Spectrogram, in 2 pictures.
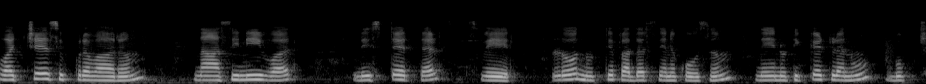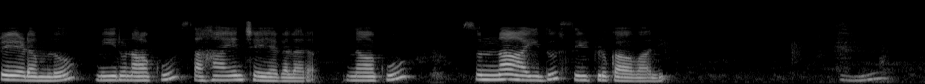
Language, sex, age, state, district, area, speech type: Telugu, female, 30-45, Andhra Pradesh, Bapatla, rural, read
